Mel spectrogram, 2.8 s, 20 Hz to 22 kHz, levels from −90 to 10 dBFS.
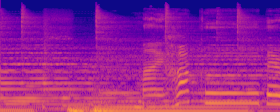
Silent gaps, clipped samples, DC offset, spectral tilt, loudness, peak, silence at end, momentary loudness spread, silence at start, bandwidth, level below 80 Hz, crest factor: none; under 0.1%; under 0.1%; -5.5 dB/octave; -23 LUFS; -6 dBFS; 0 s; 5 LU; 0 s; 18.5 kHz; -26 dBFS; 16 dB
